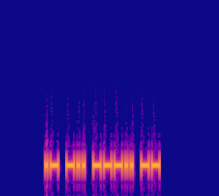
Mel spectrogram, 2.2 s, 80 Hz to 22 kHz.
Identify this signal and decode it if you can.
Morse code, heard as a keyed tone, about 46 wpm, 700 Hz. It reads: AD8M
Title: USA Call Signs - 4 Characters - 6x Character Spacing - 45wpm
